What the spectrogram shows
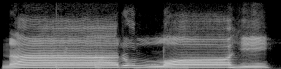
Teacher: জবর গিয়ে যখন আল্লাহ শব্দের লামটিকে ধরবে তখন হচ্ছে এটাকে মোটা করে পড়তে হবে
